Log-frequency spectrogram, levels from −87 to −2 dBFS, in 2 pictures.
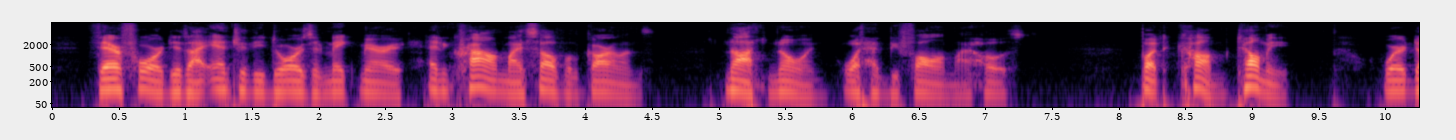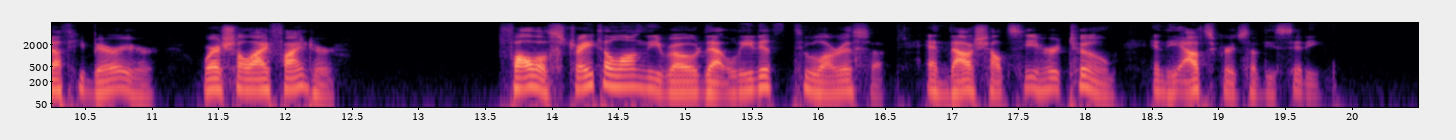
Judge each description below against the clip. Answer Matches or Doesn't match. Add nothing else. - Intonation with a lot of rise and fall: Doesn't match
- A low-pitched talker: Matches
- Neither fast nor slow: Matches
